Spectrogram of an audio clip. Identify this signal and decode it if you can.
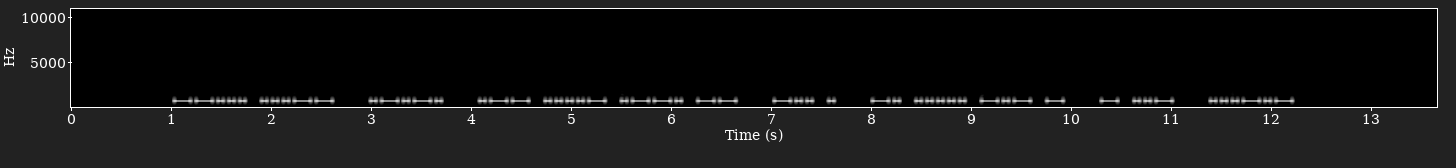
Morse code, heard as a keyed tone, about 22 wpm, 700 Hz. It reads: 73 <AR> W4PM DE N5KT TU <SK>
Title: K1USN SST QSO Practice 22wpm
